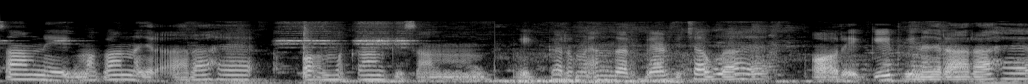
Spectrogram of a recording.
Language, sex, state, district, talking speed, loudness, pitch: Hindi, female, Bihar, Darbhanga, 150 wpm, -19 LUFS, 130 Hz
